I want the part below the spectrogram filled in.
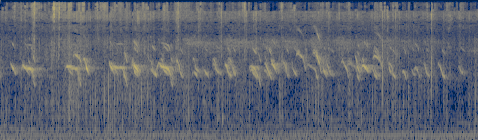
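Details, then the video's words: Colour chickens giving rapid, high, sliding peeps, several birds calling at once in a lively chatter, with a steady low hum behind. "silly chicken chirping sounds"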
